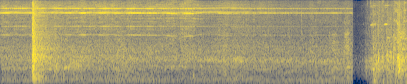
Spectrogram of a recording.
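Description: A small drone whines steadily overhead.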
